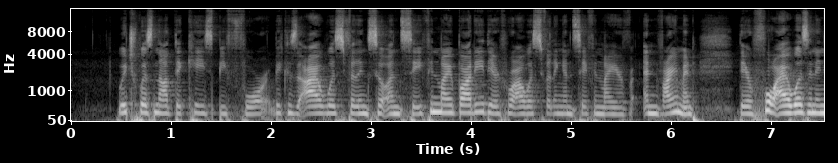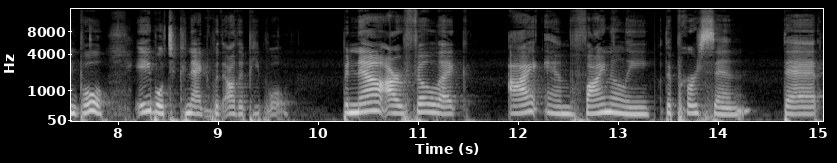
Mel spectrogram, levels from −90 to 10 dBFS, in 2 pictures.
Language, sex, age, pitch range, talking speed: English, female, 30-49, 190-220 Hz, 175 wpm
